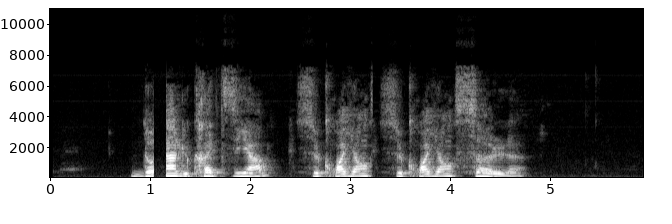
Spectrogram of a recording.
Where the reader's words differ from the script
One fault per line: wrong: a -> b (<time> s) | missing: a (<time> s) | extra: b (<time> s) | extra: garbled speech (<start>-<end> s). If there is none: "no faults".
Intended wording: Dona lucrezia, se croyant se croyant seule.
no faults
